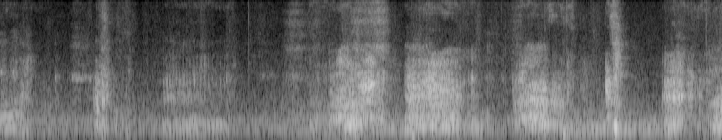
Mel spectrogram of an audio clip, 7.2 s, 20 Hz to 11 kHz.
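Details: Indoors, a blue Doberman Pinscher puppy of 9 months named Nibbler and Biscuit, a tiny 6 lb Shorkie, wrestle over a toy. Loud, continuous play growling swells into long harsh rumbles with sharp snarling peaks.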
